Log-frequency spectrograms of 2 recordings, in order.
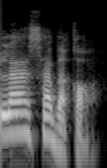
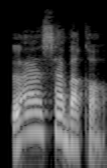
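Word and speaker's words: لا سبق: Yang kedua, la sabaqah, bacanya baknya di fathah.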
